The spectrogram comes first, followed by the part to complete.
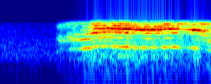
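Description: A baby crying: one long, fairly even-pitched wail that starts about half a second in.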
